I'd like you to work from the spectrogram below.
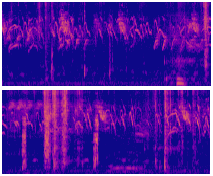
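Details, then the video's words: Grey francolin chicks keep up a high-pitched peeping chatter, short falling chirps overlapping throughout, broken by sharp clicks and a few loud scraping bursts. "teetar bird chicks,grey francolin birds chicks awaz"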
